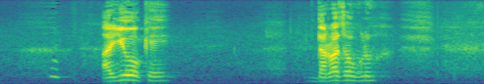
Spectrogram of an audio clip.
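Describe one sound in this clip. A man speaks sharply up close.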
